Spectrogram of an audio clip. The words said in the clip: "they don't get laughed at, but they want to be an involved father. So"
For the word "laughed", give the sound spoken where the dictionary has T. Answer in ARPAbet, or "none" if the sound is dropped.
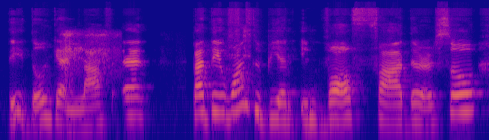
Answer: none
